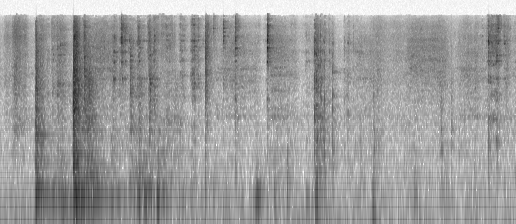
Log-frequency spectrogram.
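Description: A hand tool scraping and clinking irregularly in hot, smoking casting sand as a freshly poured bronze casting is dug out of its wooden flask.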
